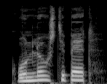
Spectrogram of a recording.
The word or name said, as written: grundlovsdebat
